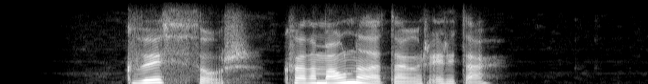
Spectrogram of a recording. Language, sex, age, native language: Icelandic, female, 30-39, Icelandic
